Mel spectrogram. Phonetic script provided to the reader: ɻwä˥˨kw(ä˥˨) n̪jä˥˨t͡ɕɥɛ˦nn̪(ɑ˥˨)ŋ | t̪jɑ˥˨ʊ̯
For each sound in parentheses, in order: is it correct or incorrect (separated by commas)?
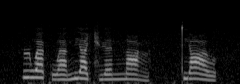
incorrect, correct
